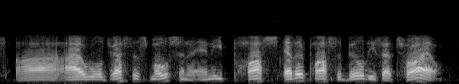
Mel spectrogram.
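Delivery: plain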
